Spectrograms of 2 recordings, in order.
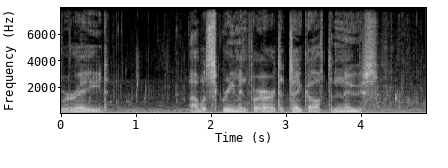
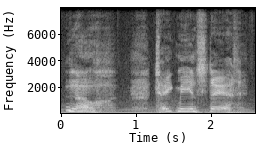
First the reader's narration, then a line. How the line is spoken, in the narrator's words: pleaded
